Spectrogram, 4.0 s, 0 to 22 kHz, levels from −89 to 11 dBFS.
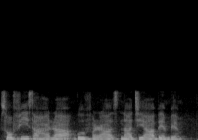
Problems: low volume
